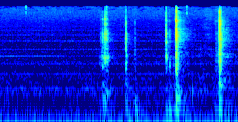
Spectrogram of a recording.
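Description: Computer keyboard keystrokes while editing code: a quiet first second, then a few quick key presses, the loudest near the end.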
